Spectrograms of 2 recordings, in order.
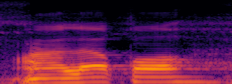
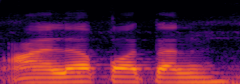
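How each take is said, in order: First: The word ends with an 'h' sound. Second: The word ends with an 'an' sound. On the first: The reader stops on this word. "Khusus untuk tak marbutoh pas dia diwaqaf" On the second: The word is read in continuous reading. "tapi kalau tamar butoh"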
